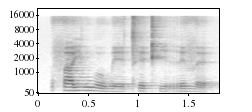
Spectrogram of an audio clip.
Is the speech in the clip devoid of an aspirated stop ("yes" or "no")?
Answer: no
